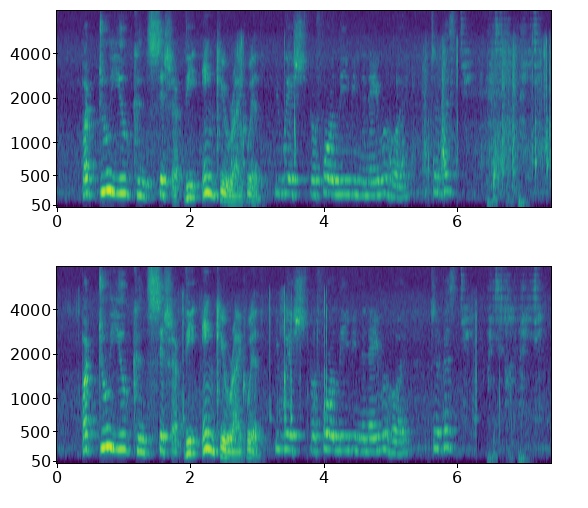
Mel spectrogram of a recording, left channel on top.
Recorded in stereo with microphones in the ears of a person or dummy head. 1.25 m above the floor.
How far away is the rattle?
No rattle in this recording.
